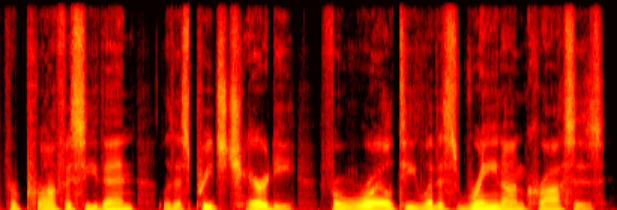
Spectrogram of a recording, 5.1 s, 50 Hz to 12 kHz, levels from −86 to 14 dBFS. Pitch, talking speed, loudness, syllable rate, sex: 120 Hz, 165 wpm, -18 LUFS, 4.3 syllables/s, male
